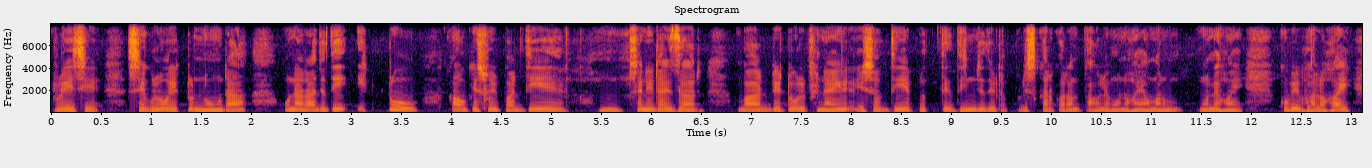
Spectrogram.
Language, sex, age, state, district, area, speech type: Bengali, female, 60+, West Bengal, Paschim Medinipur, rural, spontaneous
